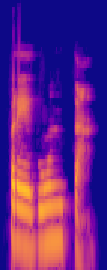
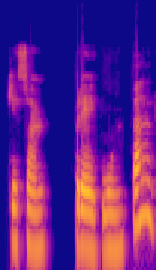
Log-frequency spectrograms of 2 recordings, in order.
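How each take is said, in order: First: Pregunta said slowly and clearly, every syllable shaped; slow model word. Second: Said in the usual way. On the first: Shown as a demonstration. Teacher models pregunta for children to repeat, slow and clear. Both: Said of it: "repite conmigo".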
